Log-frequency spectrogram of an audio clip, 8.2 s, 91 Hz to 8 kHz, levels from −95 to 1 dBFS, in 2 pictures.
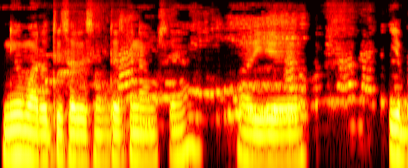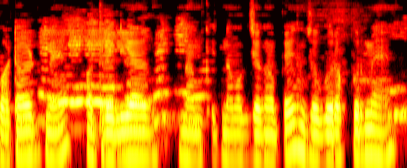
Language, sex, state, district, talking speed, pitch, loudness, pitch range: Hindi, male, Uttar Pradesh, Gorakhpur, 140 wpm, 120 Hz, -18 LUFS, 115-140 Hz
